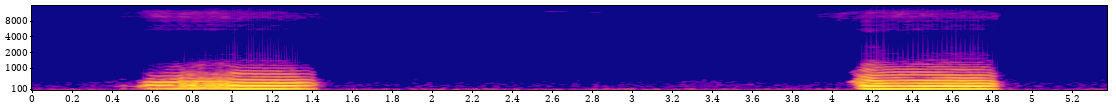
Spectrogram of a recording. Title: Gently snoring cat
